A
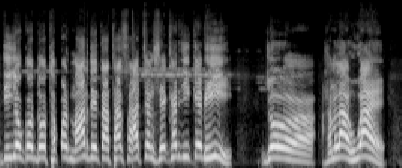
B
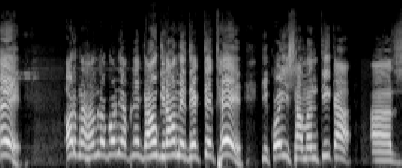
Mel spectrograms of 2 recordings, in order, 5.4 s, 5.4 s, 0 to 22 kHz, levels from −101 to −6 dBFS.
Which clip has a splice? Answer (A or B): A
